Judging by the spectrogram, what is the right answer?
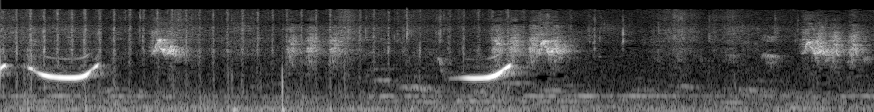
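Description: Two short clear whistles, the first dipping and rising again near the start, the second a rising sweep about two and a half seconds in. They come with brief high chirps from a rose-ringed parakeet.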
